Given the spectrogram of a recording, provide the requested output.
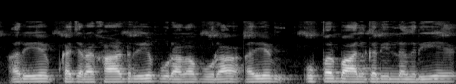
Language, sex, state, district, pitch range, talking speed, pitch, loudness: Marwari, male, Rajasthan, Nagaur, 125-130 Hz, 210 wpm, 125 Hz, -17 LUFS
